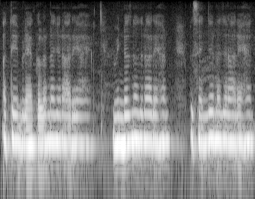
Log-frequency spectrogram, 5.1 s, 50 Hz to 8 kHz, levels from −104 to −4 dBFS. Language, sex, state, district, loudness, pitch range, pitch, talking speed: Punjabi, female, Punjab, Fazilka, -14 LUFS, 205-215 Hz, 210 Hz, 200 wpm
